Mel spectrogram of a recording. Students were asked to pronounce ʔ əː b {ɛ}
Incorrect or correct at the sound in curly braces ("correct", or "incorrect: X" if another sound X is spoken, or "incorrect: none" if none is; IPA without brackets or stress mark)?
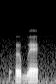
correct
